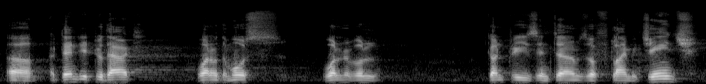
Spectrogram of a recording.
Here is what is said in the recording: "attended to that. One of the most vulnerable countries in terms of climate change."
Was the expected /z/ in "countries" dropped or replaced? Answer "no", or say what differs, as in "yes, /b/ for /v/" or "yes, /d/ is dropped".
no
